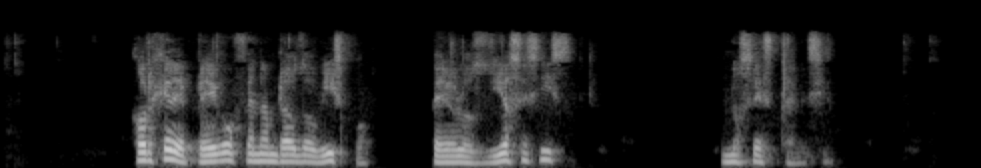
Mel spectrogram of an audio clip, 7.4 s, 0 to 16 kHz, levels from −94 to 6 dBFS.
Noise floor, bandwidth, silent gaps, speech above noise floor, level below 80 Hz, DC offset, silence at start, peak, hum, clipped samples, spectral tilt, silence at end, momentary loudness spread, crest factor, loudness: under -90 dBFS; 8 kHz; none; over 66 dB; -68 dBFS; under 0.1%; 1 s; -6 dBFS; none; under 0.1%; -5.5 dB/octave; 1.2 s; 16 LU; 20 dB; -25 LUFS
